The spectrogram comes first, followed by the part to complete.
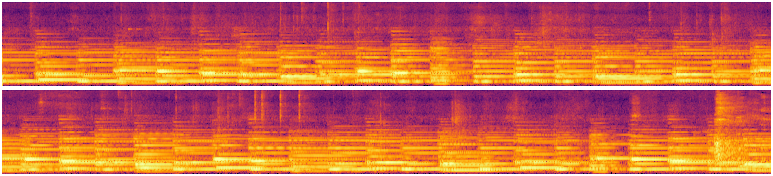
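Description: Solo grand piano playing a classical-style piece: a steady, unbroken stream of notes with a melody over lower accompanying notes.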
